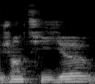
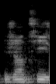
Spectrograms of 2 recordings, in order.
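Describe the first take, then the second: First: The final Y sound is strong and exaggerated. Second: The final Y sound is light and barely heard. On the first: "If you want to pronounce it gentille with" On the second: "or just gentil"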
